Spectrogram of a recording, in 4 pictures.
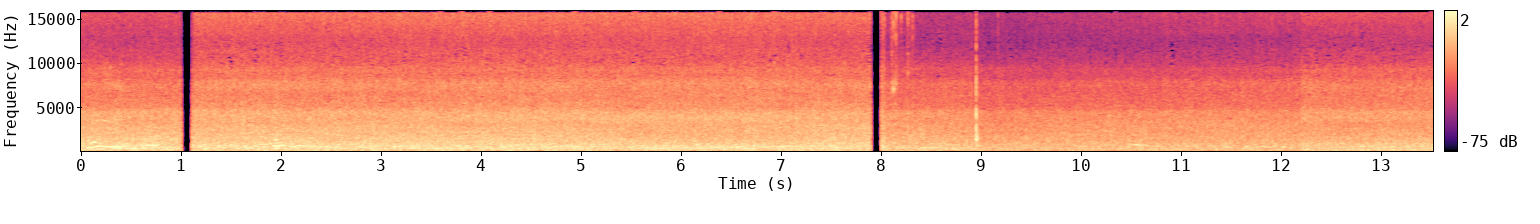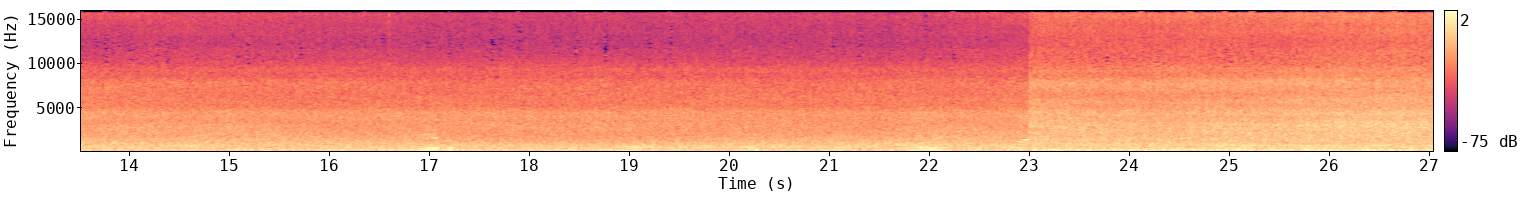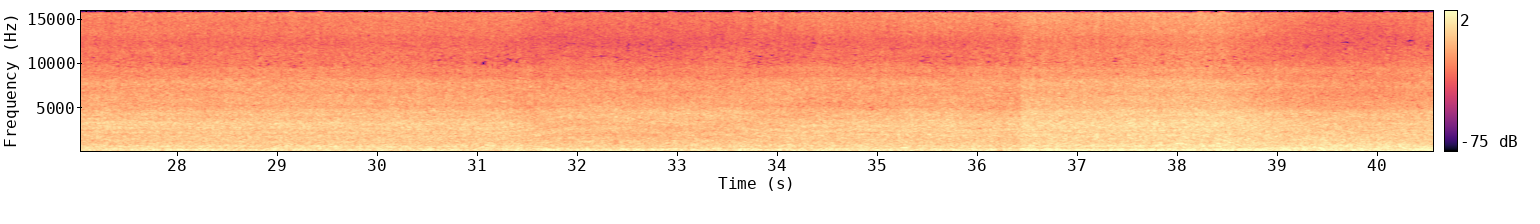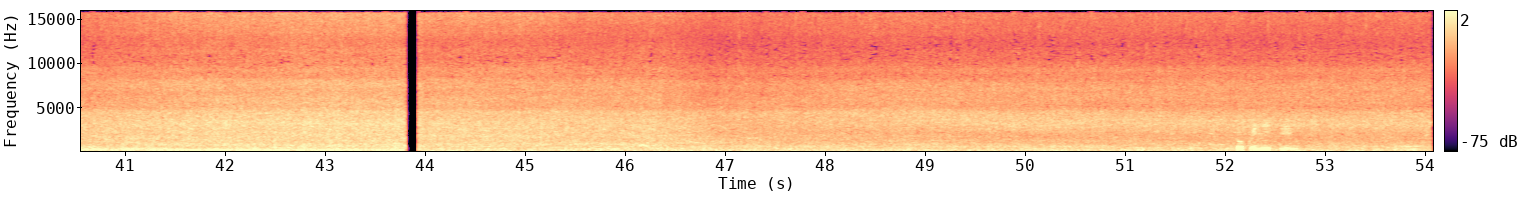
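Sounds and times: rushing river water: 0:00.0 - 0:54.0
small waterfall: 0:00.0 - 0:54.0.

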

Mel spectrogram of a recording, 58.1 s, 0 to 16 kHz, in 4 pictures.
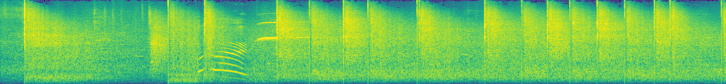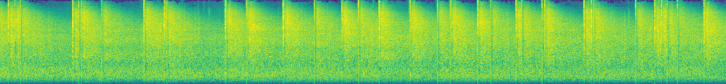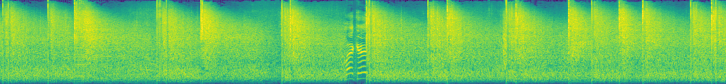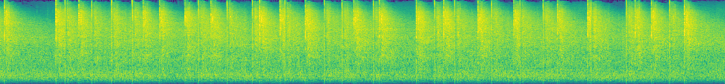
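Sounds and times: fireworks shell bursts and bangs: 0:00.0 - 0:34.0, 0:34.6 - 0:57.8
falling firework whistle: 0:05.0 - 0:06.5.

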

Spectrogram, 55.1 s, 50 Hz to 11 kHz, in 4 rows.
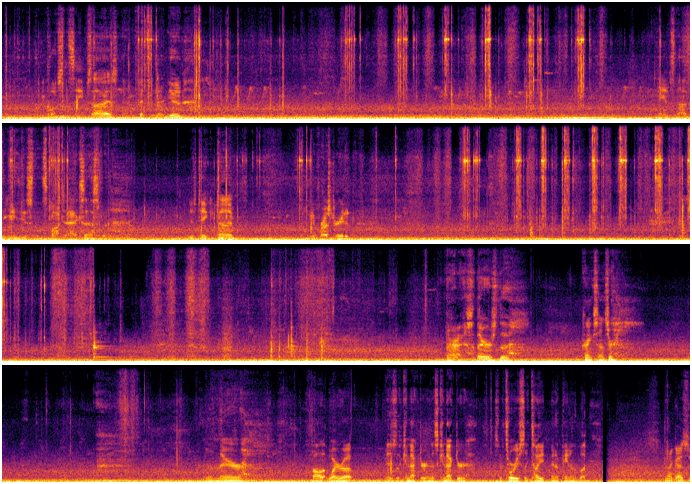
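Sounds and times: ratchet clicking: 0:01.7 - 0:03.2, 0:03.8 - 0:05.7, 0:06.6 - 0:12.1, 0:12.8 - 0:15.4, 0:17.7 - 0:20.2, 0:20.9 - 0:22.0, 0:22.8 - 0:29.4
metal tool clatter: 0:01.7 - 0:04.8, 0:06.7 - 0:12.0, 0:13.1 - 0:15.8, 0:17.7 - 0:20.2, 0:22.9 - 0:29.9.

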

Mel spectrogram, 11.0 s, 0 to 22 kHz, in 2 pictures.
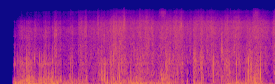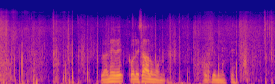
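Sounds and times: footsteps in snow: 0:00.3 - 0:11.0.

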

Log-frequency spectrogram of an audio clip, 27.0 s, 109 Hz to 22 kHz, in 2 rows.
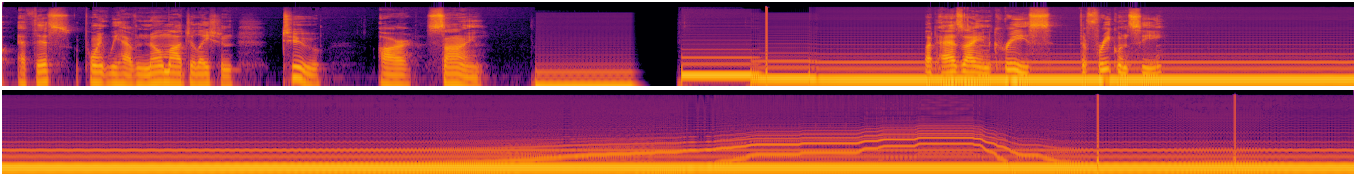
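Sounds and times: synthesizer note with gliding tones: 0:16.3 - 0:24.5.

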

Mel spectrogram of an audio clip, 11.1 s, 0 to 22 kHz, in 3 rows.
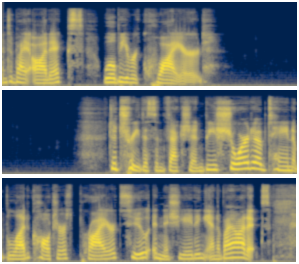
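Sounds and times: person speaking: 0:00.0 - 0:02.6, 0:05.0 - 0:10.8
person breathing in: 0:04.6 - 0:05.0.

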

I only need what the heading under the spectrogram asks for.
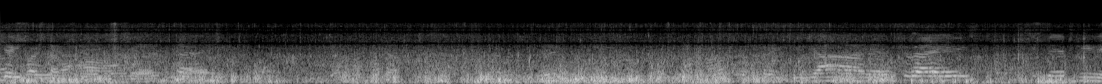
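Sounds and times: water washing along hull: 0:00.0 - 0:11.0
wind buffeting microphone: 0:00.0 - 0:11.0.

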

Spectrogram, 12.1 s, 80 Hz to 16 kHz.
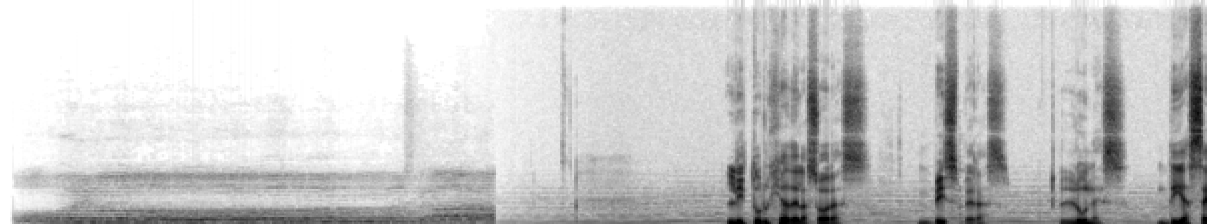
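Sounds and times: chanted singing on held notes: 0:00.2 - 0:05.2
quiet steady music: 0:00.2 - 0:12.0.

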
